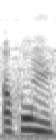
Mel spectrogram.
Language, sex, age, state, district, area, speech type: Manipuri, female, 18-30, Manipur, Thoubal, rural, spontaneous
